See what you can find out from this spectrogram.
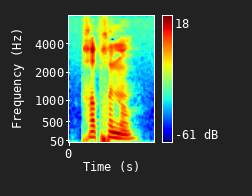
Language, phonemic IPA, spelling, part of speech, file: French, /pʁɔ.pʁə.mɑ̃/, proprement, adverb, Fr-proprement.ogg
- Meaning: 1. properly 2. cleanly (in a way which is not dirty)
